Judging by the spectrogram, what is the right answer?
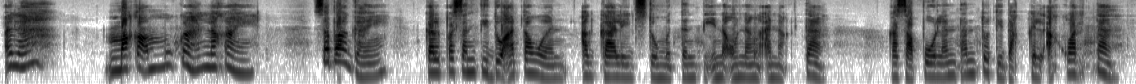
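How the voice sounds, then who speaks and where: A woman acting a kind, generous, devout wife and neighbor, gentle and obliging, in a radio drama. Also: mid-range voice, unhurried. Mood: accepting.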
